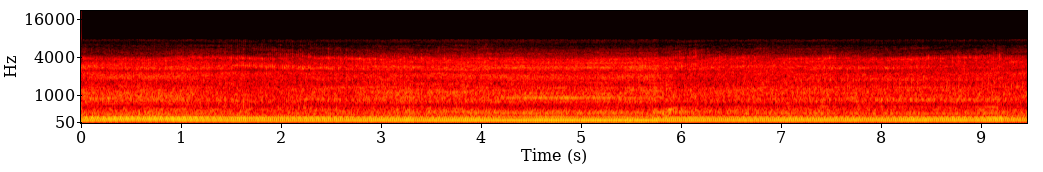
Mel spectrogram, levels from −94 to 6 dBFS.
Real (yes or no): yes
